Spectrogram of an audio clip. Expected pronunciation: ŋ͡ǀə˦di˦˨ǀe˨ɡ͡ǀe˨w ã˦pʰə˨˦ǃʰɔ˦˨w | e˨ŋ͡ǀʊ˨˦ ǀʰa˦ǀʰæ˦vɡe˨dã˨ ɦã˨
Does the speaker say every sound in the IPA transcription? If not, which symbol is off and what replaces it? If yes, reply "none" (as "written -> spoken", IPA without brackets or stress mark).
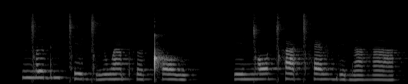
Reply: ʊ˨˦ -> ɔ˨˦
